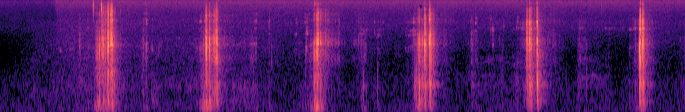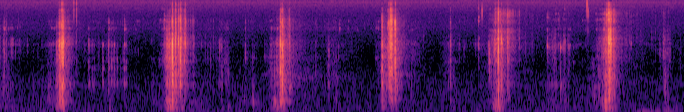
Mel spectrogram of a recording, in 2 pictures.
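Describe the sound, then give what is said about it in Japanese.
Crisp, brittle crunches from chewing iburigakko, smoked pickled radish, about a dozen evenly spaced bites in a steady rhythm, each a short sharp crack, quiet and alone with no talk. “あんた今いぶりがっこだけつまんだでしょう。 いやー、この噛んだ時のカリッコリっていう音がたまんなく好きでさ。ねね、聞こえる？”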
